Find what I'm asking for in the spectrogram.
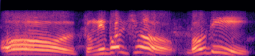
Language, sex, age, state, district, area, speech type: Bengali, male, 45-60, West Bengal, Hooghly, urban, conversation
